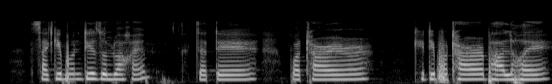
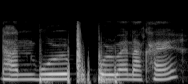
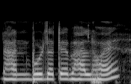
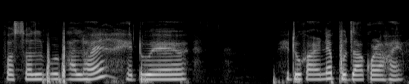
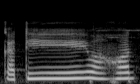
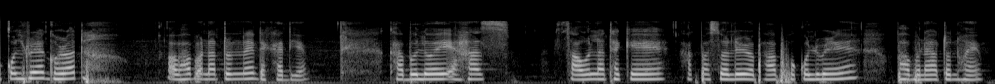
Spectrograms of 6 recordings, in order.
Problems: background sounds at intervals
